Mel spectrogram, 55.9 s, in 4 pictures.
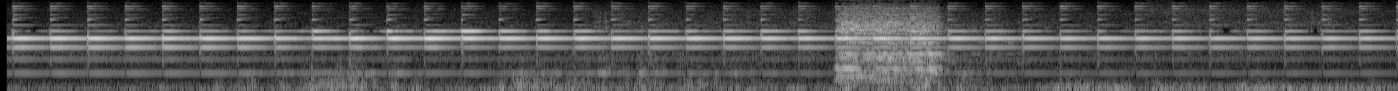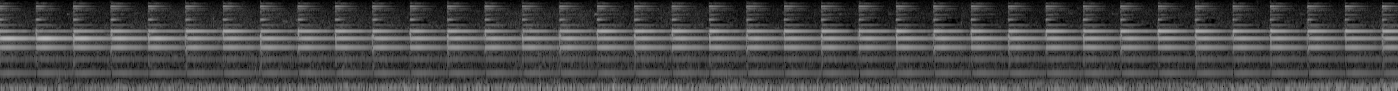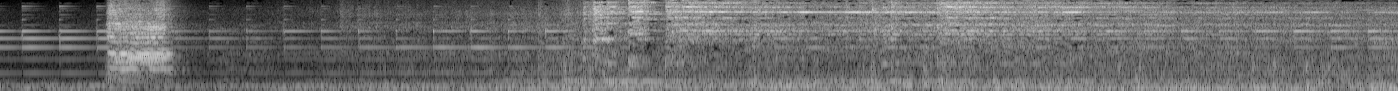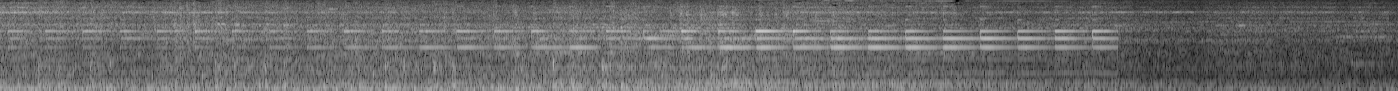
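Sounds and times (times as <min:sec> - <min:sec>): level crossing bell ringing: 0:00.1 - 0:53.2
locomotive horn blast: 0:08.3 - 0:09.7, 0:29.0 - 0:30.4.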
